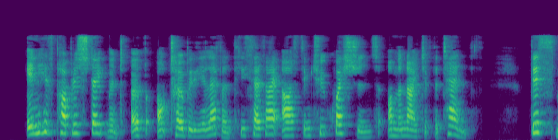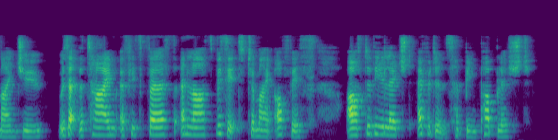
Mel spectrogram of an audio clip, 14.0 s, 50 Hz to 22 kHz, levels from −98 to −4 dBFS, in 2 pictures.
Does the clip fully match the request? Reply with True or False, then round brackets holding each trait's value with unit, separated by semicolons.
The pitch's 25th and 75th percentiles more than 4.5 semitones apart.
False (4.1 semitones)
